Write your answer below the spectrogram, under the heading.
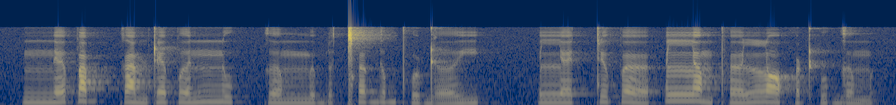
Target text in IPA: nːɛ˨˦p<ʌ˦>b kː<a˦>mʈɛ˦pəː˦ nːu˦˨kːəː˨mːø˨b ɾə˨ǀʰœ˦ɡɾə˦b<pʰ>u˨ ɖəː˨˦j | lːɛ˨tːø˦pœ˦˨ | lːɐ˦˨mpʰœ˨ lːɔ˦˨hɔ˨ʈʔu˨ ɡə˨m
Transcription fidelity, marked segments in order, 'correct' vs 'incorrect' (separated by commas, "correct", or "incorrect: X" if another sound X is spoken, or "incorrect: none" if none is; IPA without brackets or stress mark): incorrect: a˦, incorrect: a˦˨, correct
